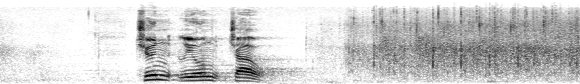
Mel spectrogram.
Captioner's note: applause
